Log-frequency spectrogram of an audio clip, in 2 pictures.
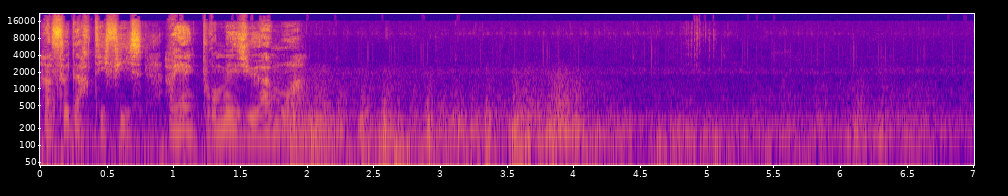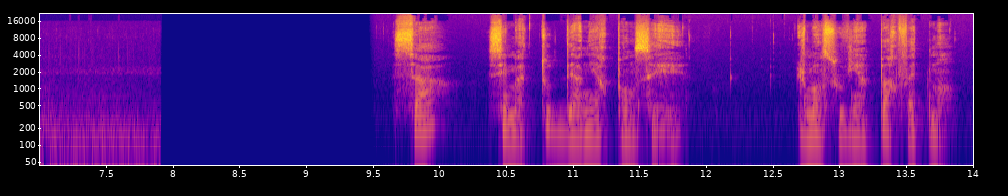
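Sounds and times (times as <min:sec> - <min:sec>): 
speech: 0:00.0 - 0:02.4, 0:09.8 - 0:11.9, 0:12.7 - 0:13.9
deep rolling thunder from an approaching thunderstorm: 0:00.0 - 0:07.9
steady hiss of rain: 0:00.0 - 0:07.9.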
